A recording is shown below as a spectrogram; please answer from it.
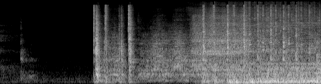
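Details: Abandoned 1968 Ford XL Fastback, 390 Z-code big block with Autolite 4300 carb, first start after decades, timing unchecked: it catches after a pause into a ragged idle with a sharp puffing tick about four times a second, typical of an exhaust leak.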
